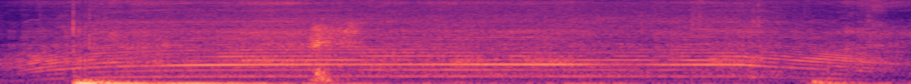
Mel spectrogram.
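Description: A vacuum cleaner whirs steadily with a strong humming motor tone, starting up with a bump and running continuously for a few seconds, with faint clunks from use, as a mess is cleaned up.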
